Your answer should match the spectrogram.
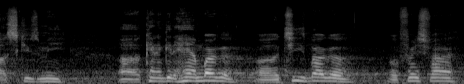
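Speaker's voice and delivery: high put-on Japanese accent ordering food; Japanese-English accent. Mimicking his accent when ordering food in Japan. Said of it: "I can order food easier because with the accent".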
